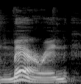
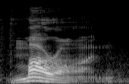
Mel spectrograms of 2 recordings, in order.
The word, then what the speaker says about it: Marron: The dub pronounces both of them as Marin, despite the slight difference in spelling. They actually follow Kuririn's naming scheme based around chestnuts, and they're named after the French word marron.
